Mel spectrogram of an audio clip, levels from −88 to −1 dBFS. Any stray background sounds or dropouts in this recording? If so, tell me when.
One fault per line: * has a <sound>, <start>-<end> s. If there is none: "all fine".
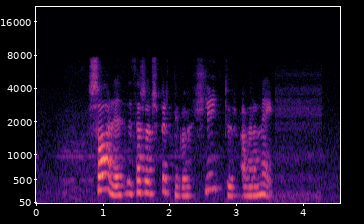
all fine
